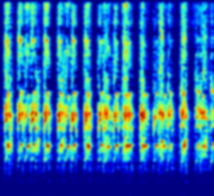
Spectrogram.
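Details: Four tiny rescued munia chicks being hand-fed, giving high, thin chirps in a steady series, roughly one every half second, each a short bright burst.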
